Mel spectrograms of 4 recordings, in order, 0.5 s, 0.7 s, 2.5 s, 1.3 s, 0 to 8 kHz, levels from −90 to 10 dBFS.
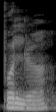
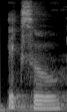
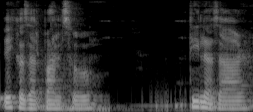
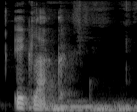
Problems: none marked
